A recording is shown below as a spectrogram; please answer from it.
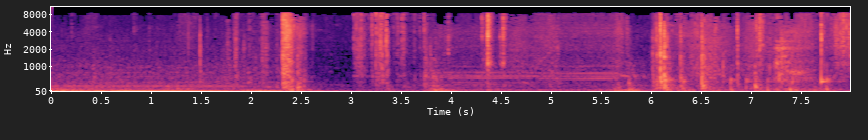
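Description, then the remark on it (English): Inside a moving car driving down to an estuary: a low engine rumble at first, then scattered clicks and knocks from the cabin and a brief motor whir, like an electric window, with no one speaking. “I'm following him in my car down to the estuary.”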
